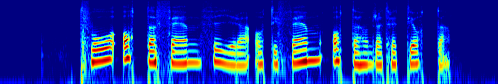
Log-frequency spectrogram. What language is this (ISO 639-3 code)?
swe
